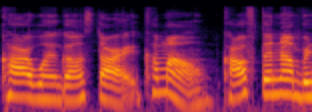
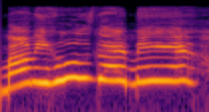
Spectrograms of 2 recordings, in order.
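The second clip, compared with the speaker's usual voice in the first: mock scared child; 13 semitones higher than usual. Mimicking scared child in car.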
